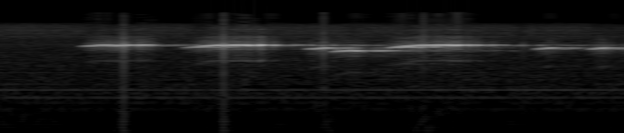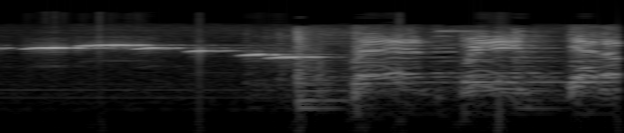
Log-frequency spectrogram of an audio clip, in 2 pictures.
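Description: A whistled tune of short held notes that ends in a quick falling run, followed near the end by busy, bright music coming in.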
